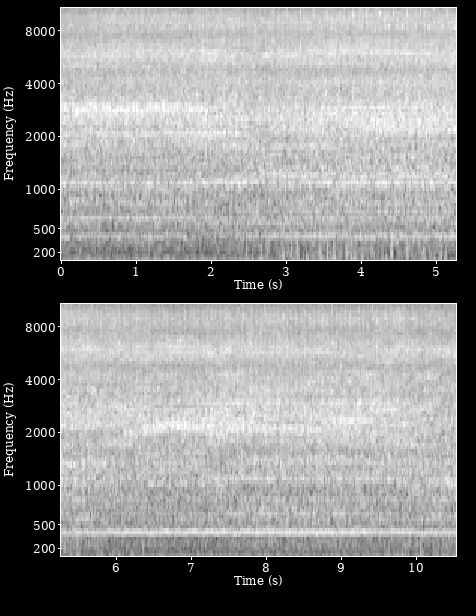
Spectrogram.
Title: Strange noise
